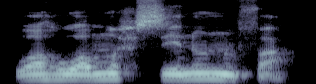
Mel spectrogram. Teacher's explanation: Jadi seolah-olah suara nun itu masuk ke huruf fa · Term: ikhfa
